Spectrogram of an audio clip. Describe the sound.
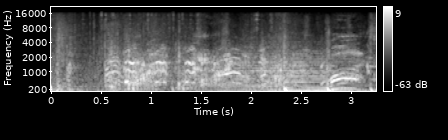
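A dog barks and yips excitedly in short bursts, with a few higher whiny notes, while a person talks over the commotion; a scene from the film Dog.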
